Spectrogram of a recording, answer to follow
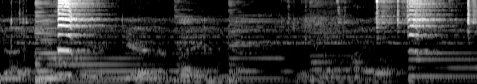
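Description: Acoustic guitar being played by hand, its notes ringing and fading, with a brief sharp high squeak about a third of a second in.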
